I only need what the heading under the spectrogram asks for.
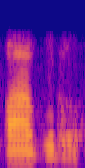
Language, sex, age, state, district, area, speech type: Tamil, male, 60+, Tamil Nadu, Virudhunagar, rural, conversation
